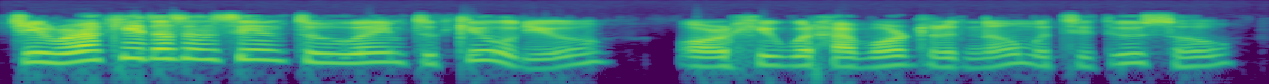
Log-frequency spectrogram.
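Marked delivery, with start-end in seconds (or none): none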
